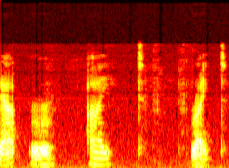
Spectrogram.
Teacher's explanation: have a WR blend you don't hear the W so I guess it's technically not a blend you just hear the R sound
